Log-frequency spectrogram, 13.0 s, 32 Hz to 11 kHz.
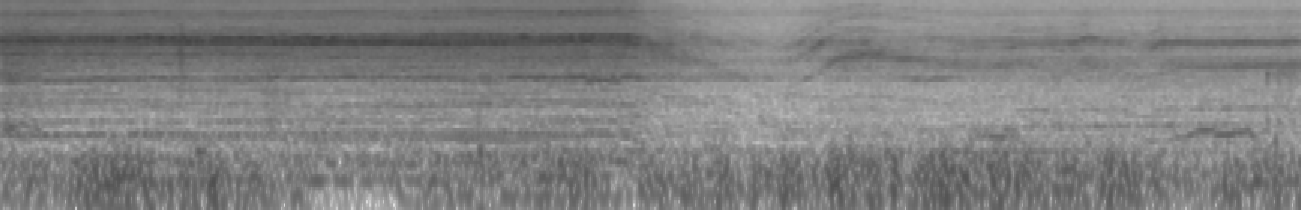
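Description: Flytec TY-T1 FPV camera drone hovers over a picnic table before landing, a steady loud whine of small propellers for several seconds that drops in intensity, then wavers more unevenly as it descends.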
